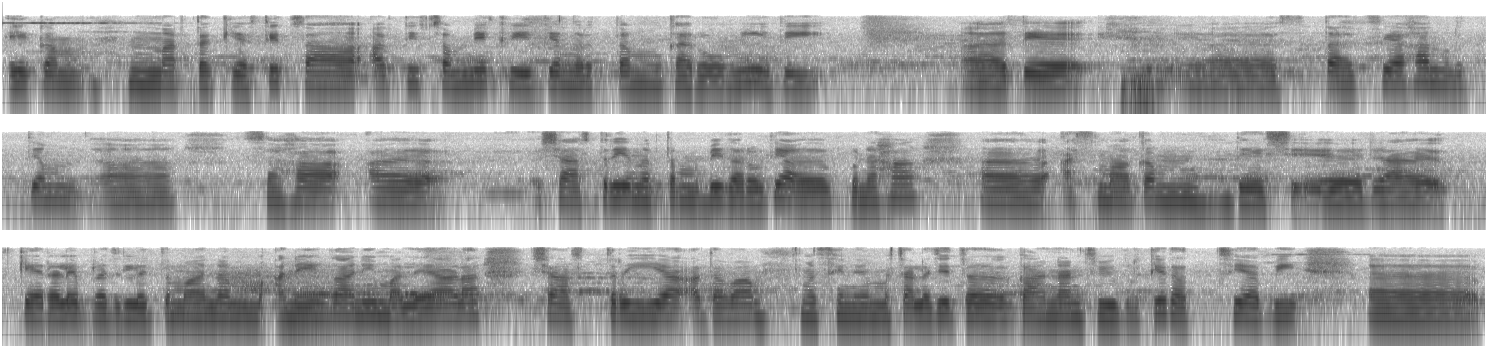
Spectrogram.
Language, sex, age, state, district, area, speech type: Sanskrit, female, 18-30, Kerala, Kannur, urban, spontaneous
